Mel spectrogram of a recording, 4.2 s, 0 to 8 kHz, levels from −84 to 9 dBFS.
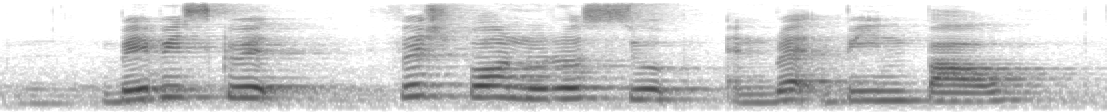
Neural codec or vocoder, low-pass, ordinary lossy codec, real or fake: none; 7.2 kHz; none; real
